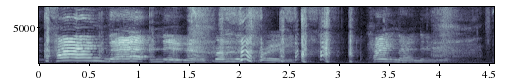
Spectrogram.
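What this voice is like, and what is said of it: Imitates a cartoon character's voice. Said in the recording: “That was a perfect impression. ... I'm really getting better at these impressions. ... Uncle Ruckus, you in here?”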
